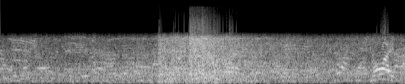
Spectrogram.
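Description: Combat robot smashing into a desktop computer: loud crashing bangs, one lasting nearly a second about halfway through and a sharp one near the end, over a crowd of voices.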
